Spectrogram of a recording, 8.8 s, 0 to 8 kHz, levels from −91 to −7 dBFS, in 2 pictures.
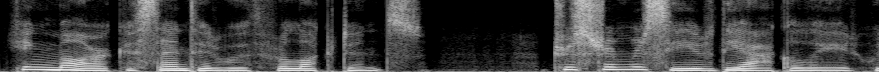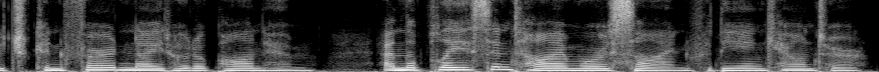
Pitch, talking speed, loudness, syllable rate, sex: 210 Hz, 165 wpm, -18 LUFS, 5.9 syllables/s, female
